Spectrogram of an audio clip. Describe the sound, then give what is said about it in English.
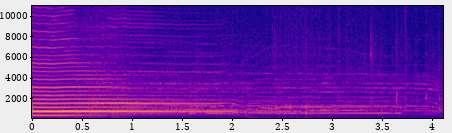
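Crowd cheering at Club 400 during a Cubs fan event: a loud, sustained horn-like tone that drops in pitch midway, giving way to a continuous roar of cheering and whooping. “I want you to make some noise, all right? Here we go. We'll cut this in. We are live at Club 400. What do you guys got to say out there?”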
